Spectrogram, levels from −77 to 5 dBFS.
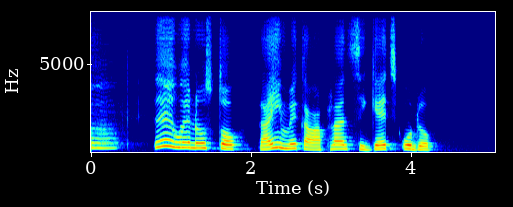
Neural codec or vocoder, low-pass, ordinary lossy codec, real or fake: codec, 16 kHz, about 1 kbps, DyCAST, with the encoder's durations; none; none; fake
